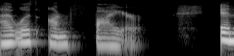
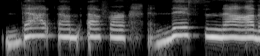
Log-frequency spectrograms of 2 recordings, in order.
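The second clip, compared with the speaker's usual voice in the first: put-on higher, ranting furious teenage girl; angry teen self; 7 semitones higher than usual. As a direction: spit it out as a raging seventeen-year-old. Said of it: "She was, like, pouncing".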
